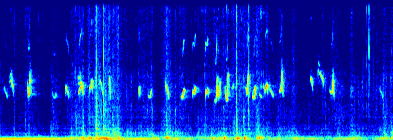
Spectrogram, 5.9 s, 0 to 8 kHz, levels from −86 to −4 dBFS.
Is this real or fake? real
